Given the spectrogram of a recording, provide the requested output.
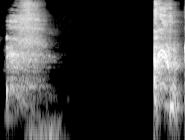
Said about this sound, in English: I still have a cough. That's news.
